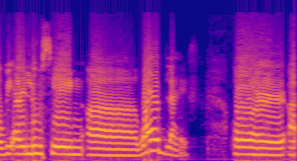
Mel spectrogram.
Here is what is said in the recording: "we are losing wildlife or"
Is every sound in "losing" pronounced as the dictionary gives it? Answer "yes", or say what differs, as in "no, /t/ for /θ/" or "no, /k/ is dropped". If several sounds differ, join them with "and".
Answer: no, /s/ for /z/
